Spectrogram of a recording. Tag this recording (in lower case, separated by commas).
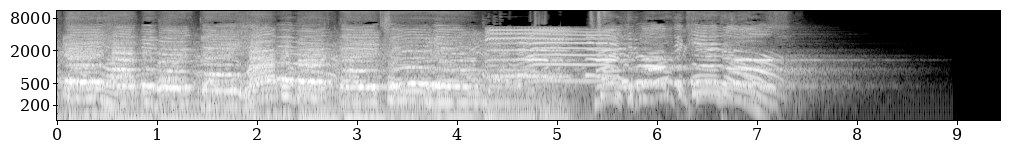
music, child singing, male singing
